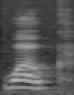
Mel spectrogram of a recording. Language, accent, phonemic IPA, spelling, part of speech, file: English, US, /woʊk/, woke, adjective / noun / verb, En-us-woke.ogg
- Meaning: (adjective) 1. Awake: conscious and not asleep 2. Alert, aware of what is going on, or well-informed, especially of racial and other social justice issues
